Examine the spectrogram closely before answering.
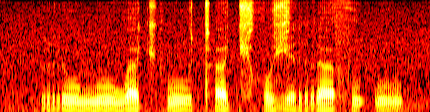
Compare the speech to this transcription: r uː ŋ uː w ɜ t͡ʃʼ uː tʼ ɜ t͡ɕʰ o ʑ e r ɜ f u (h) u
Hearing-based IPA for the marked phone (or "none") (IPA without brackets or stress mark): ʔ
